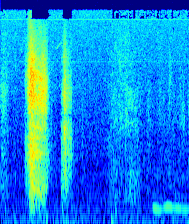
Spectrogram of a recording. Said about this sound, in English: let me just blow my nose.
